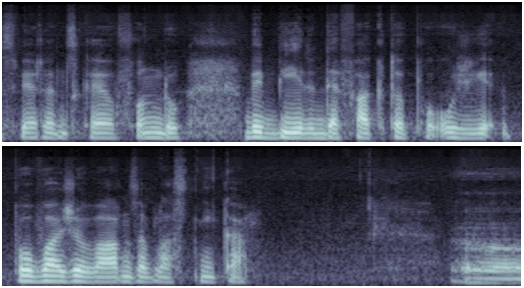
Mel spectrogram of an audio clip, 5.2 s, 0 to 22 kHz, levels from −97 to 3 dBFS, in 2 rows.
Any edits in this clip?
yes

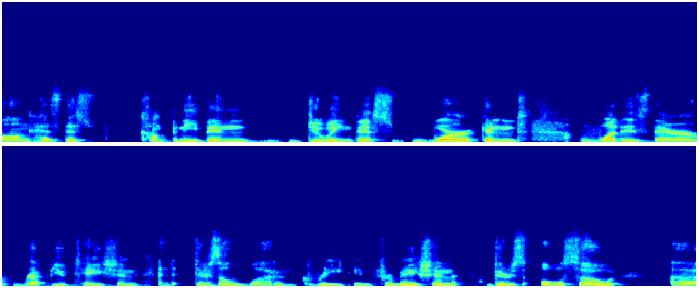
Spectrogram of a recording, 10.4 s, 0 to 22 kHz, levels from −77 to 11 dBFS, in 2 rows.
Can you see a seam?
yes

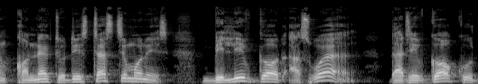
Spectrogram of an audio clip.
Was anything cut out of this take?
no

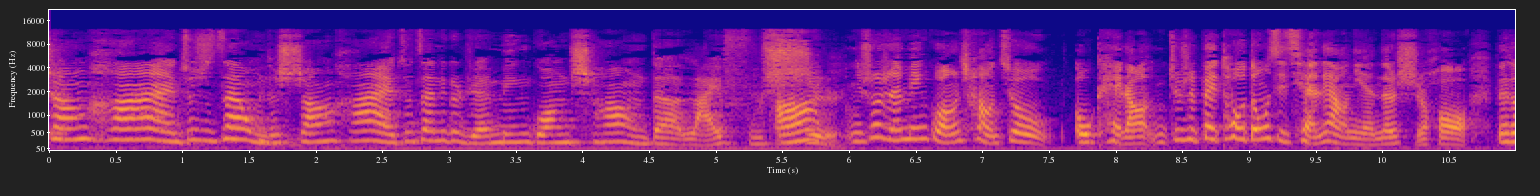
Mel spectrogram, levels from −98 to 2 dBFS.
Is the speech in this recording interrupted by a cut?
yes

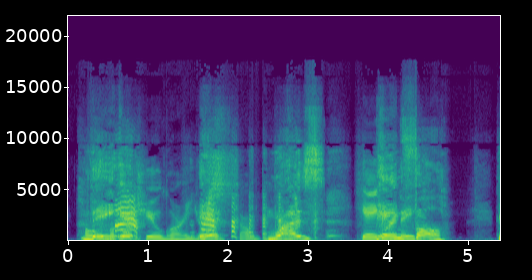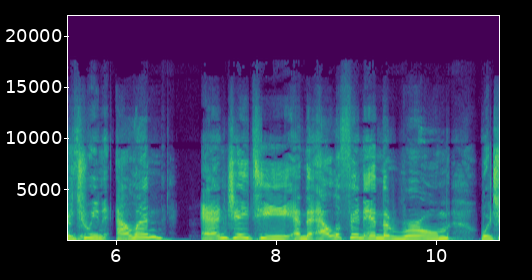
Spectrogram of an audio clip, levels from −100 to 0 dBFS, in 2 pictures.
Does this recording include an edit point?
no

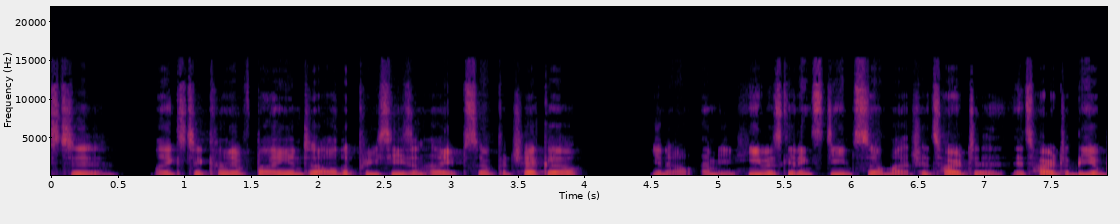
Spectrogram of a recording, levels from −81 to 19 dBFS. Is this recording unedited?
yes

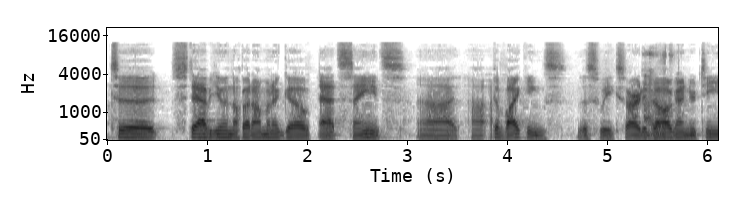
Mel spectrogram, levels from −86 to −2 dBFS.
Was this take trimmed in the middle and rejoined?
yes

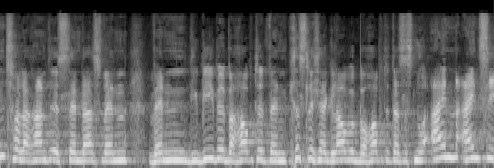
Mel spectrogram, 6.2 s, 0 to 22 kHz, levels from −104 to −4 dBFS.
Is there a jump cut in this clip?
no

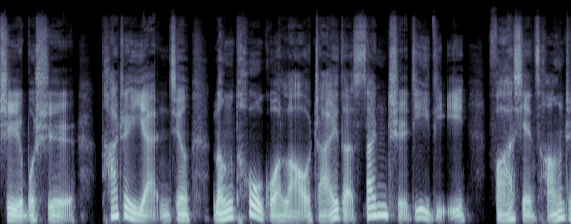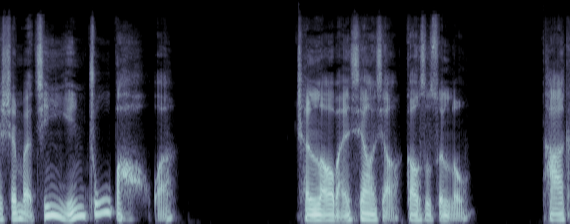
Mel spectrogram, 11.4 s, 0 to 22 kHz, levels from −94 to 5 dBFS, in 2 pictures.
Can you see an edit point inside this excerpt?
no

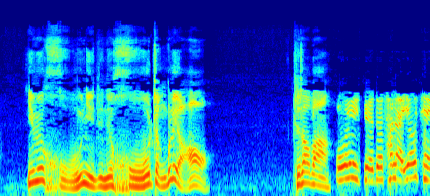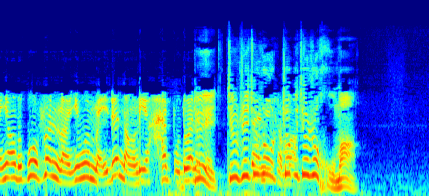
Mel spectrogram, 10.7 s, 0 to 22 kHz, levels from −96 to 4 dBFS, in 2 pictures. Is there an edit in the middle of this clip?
no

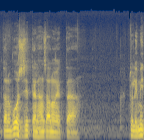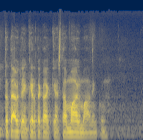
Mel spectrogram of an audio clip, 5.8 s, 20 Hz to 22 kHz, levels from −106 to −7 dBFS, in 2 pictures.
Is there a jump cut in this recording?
yes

